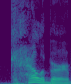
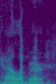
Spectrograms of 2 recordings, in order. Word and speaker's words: Calibre: Caliber, but it's spelled Calibre. – In the fancy European way. – Oh. – Caliber.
